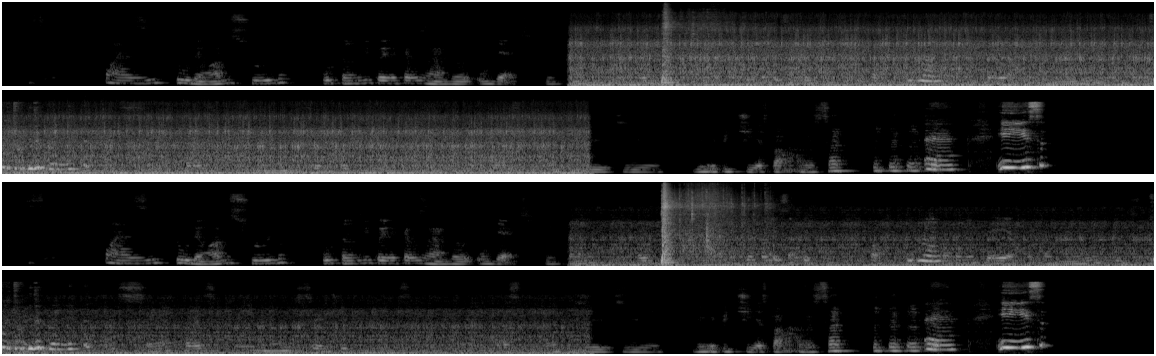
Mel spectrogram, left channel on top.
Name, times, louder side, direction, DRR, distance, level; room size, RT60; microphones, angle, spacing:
voice 1, 1.0-2.9 3.2-6.0 6.3-6.6 7.3-8.2 8.7-8.9 9.4-12.0 12.4-15.6 16.1-18.1 18.4-20.9, right 1 dB, 60° right, 0.9 m, -45 dB
sound 1, 5.6-17.4, left 7 dB, 80° left, 0.3 m, -37 dB
Shatter, 6.6-7.9, right 7 dB, 90° right, 0.5 m, -32 dB
voice 2, 11.5-12.5 20.7-21.0 21.5-21.9, right 1 dB, 25° left, 0.8 m, -28 dB
2.7 x 2.6 x 3.0 m
head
